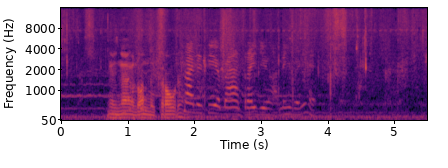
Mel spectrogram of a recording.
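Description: Hands splash in shallow muddy water.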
